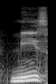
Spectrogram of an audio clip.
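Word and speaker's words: gneiss: सुना होगा ठीक है इसको इंग्लिश में जो है जी एन I double S ये लिखा जाता है ठीक है जी यहां पे साइलेंट रहता है तो मुख्यता जो है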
